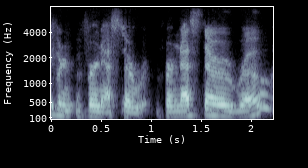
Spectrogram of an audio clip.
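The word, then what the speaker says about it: Vernestra Rwoh: if I had to pick the three, it actually has to be Vernesta Rowe. I think is that how you Yep.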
